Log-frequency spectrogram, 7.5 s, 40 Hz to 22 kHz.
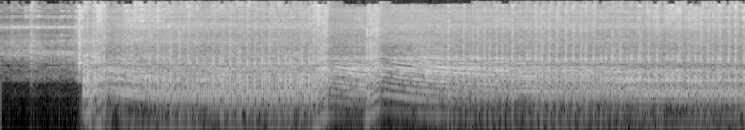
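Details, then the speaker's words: McCulloch Super Pro 70 chainsaw screaming lean with dips and surges: a small intake air leak. The intake was glued in the cold and is suspected not to have sealed, so a teardown is planned. "i thought i'd let you guys hear that this thing's got a little bit of an air leak it's not a terrible one"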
